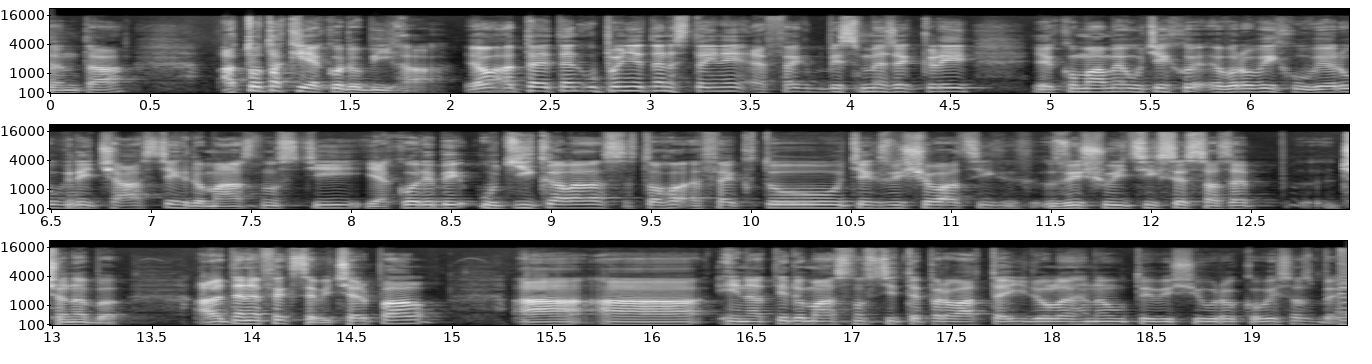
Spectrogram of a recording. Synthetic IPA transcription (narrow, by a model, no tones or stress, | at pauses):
ɛnt̪aʔat̪o̞t̪akɪjako̞do̞biːɦa̰ːjoʔat̪ojɛt̪ɛnʔuːpl̩ɲɛt̪ɛnst̪ɛjnijʔɛfɛkt̪̚bɪsmɛrɛklɪ | jakomaːmɛucɛxʔɛvɾoviːxʔuːvjɛɾuːɡdɪt͡ʃaːst̪cɛɣdo̞maːt͡sno̞sciːjakoɡdɪbɪʔuciːkalast̪o̞ɦoʔɛfɛkt̪ucɛɣzvɪʃovat͡siːxzvɪʃujiːt͡siːxsɛsazɛp̚t͡ʃənəbl̩̰ | ʔa̰lɛt̪ɛnɛfɛkt̪sɛvɪt͡ʃɛɾpal | ʔaaʔɪnat̪ɪdo̞maːt͡sno̞scɪt̪ɛpɾvaːt̪ɛcdo̞lɛɦnowt̪ɪvɪʃiːuːɾo̞kovɛsazbɪ̰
